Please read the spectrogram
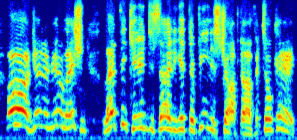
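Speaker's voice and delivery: high, mock-breezy dismissive voice; mocking governors. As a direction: squeak it out like a smug official brushing it off. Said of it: "You have governors and states being like".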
